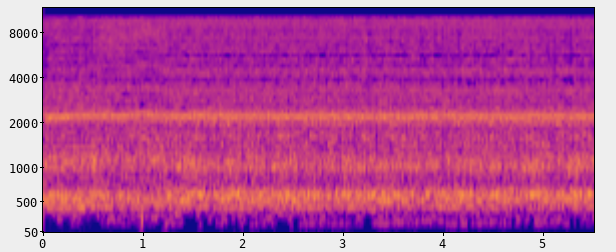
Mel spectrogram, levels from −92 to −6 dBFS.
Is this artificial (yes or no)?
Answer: yes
